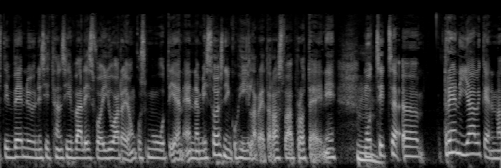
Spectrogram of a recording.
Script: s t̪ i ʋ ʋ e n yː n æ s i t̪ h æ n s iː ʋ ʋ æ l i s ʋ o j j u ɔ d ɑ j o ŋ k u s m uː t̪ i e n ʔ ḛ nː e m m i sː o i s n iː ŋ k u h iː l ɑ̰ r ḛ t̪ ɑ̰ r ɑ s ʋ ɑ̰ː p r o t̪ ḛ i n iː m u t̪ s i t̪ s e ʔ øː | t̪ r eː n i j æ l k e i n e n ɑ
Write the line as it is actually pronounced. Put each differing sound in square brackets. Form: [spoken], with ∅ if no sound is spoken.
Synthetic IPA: s t̪ i ʋ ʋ e n yː n [i] s i t̪ h æ n s iː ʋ ʋ æ l i s ʋ o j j u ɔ d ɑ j o ŋ k u s m uː t̪ i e n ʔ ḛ nː e m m i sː o i s n iː ŋ k u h iː l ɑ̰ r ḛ t̪ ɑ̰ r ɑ s ʋ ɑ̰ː p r o t̪ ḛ i n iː m u t̪ s i t̪ s e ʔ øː | t̪ r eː n i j æ l k e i n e n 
